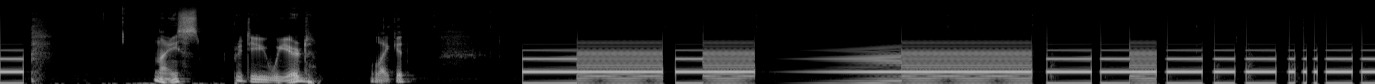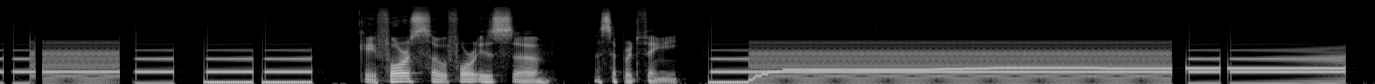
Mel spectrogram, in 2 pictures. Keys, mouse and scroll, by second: 3.5 click, 4.1 click, 5.7 click, 7.0 click, 9.0 click, 9.7 click, 11.2 click, 14.0 click, 15.6-17.0 drag, 21.2-22.7 drag, 23.0-25.6 drag.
